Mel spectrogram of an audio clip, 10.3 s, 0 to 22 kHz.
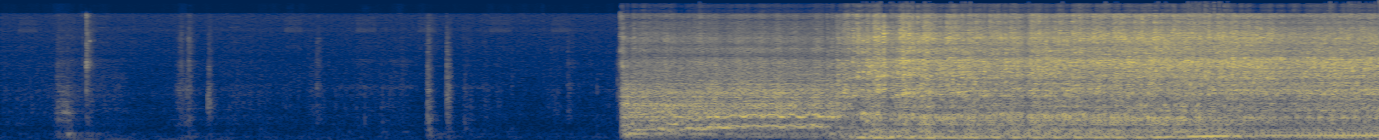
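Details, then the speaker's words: Engine first start after fitting 7600 heads and putting the carburetor together, no coolant yet: fires straight away and runs smoothly and evenly at a slightly fast idle; healthy start, idle needs adjusting down. "right a lot better need to work on the adjustment here get the idol to finish the idol down a little more"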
